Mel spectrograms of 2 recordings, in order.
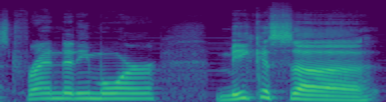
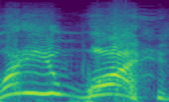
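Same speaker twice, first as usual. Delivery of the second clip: very high, very loud, shrill, booming drawn-out scream; 13 semitones higher, 15 dB louder than usual. Retelling an anime scene, imitating Eren screaming. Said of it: "Eren just screams".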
